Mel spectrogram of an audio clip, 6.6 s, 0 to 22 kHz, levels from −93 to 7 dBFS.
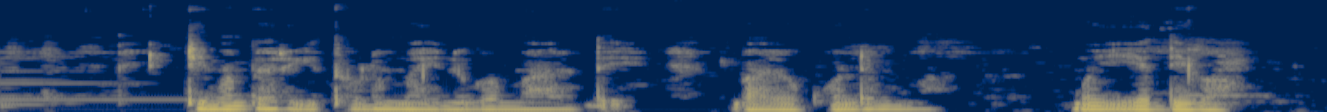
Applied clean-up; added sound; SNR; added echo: classical method Wiener filter.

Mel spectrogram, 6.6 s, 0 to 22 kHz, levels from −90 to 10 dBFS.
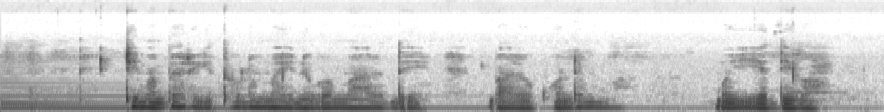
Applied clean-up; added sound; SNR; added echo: none; Acoustic guitar; 16 dB; none.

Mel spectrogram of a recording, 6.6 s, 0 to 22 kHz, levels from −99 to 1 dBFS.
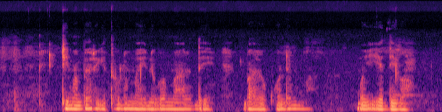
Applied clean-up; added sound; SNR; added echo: none; none; none; none.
